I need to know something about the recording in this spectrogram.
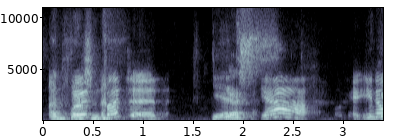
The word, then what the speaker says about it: Budjette: cool i'm talking with vegeta tan right now it's it's but it's pronounced as budget i i've been saying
